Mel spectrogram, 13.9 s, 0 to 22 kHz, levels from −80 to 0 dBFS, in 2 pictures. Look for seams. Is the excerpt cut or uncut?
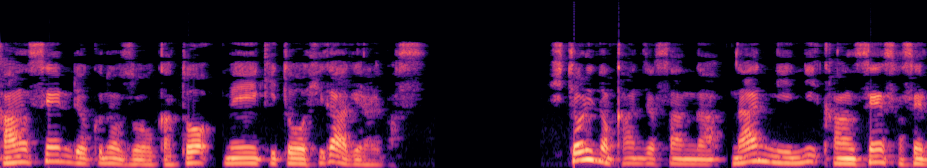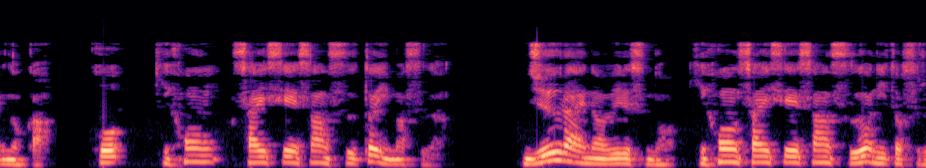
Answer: uncut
